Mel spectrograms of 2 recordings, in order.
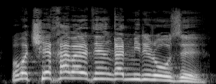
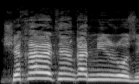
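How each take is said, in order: First: Lightly voiced scoffing friend, pitched up; a hint of a teasing buddy; mocking friend. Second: Lightly voiced scoffing friend, pitched up; a touch of teasing disbelief; mocking friend. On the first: University friends teasing the young man about mourning gatherings, mock scoff. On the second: Friend repeating the jab at the young man, mock scoff. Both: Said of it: "به جوونه میگه که رفیقاشو".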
